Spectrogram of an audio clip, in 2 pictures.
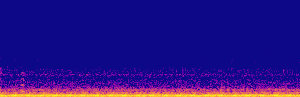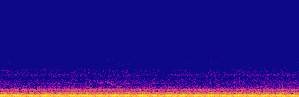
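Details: Steady low rumble of passing road vehicles fills the recording, with faint scattered clicks above and no animal voice standing out.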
